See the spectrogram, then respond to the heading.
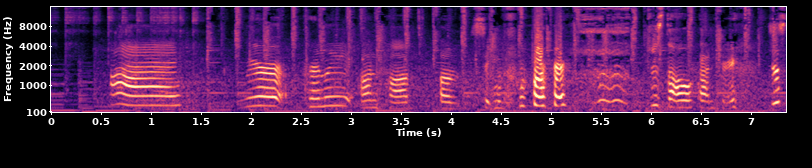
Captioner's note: haha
